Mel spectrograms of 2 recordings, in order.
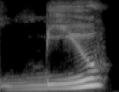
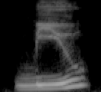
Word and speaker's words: mu: is 10 micrometer okay this this symbol is pronounced mu mu okay and it's and it stands for micrometer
